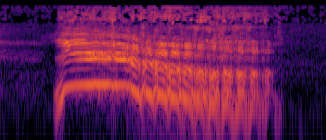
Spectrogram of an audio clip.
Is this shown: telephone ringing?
no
